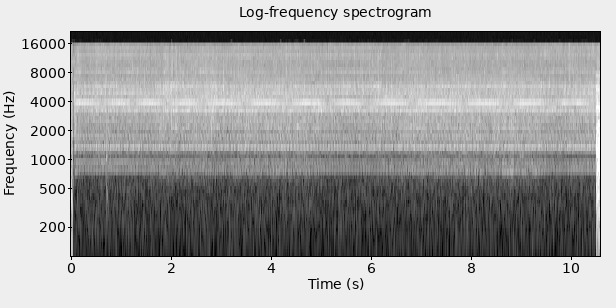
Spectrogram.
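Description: Small benchtop metal lathe running: a faint, steady whir with a few steady high tones that do not change.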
